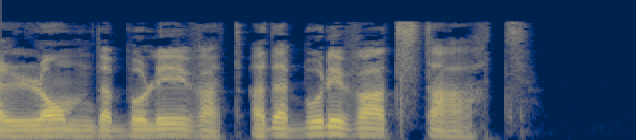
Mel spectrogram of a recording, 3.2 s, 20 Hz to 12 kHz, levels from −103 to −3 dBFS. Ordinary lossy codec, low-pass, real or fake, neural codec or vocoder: MP3, 96 kbps; 7.2 kHz; real; none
